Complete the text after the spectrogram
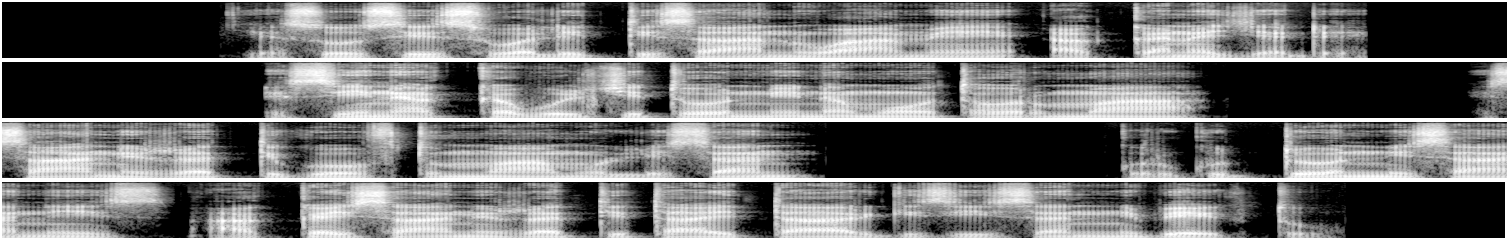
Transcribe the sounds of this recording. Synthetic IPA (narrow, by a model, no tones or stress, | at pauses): jɛ̰suːsɪswɐlɪt̪ːɪɪsaːnwaːme̞ːʔɐkːɐnɐd͡ʒɛ̰ᶑ̪ɛ̥ | ʔɪsɪnɐkːɐbʊlt͡ʃɪt̪o̞ːnːɪnɐmo̞ːt̪ɐhɔɾmaː | ʔɪsaːnɪrːɐt̪ːɪɡo̞ːft̪ʊmːaːmʊlːɪsɐŋ | ɡ̥ʊɾɡʊd̪ːo̞ːnːɪɪsaːniːsɐ̰kːɐɪsaːnɪrːɐt̪ːɪt̪aːjt̪aːɐɾɡɪsiːsɐnːɪbe̞ːkt̪ʊ̥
